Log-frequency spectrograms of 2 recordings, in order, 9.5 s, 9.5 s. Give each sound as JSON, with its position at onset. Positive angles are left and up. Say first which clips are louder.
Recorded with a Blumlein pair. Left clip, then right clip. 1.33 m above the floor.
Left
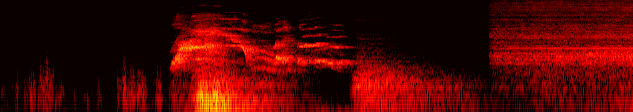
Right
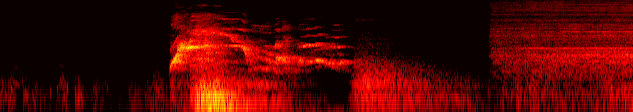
{"t": 2.5, "sound": "a scream", "louder": "right 6 dB", "azimuth_deg": -40, "distance_m": 0.5}
{"t": 5.2, "sound": "breathing", "louder": "even", "azimuth_deg": 5, "distance_m": 1.5}
{"t": 7.3, "sound": "a hair dryer", "louder": "left 2 dB", "azimuth_deg": 70, "distance_m": 1.3}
